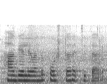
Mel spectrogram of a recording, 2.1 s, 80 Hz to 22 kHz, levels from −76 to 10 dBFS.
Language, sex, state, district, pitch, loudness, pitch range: Kannada, female, Karnataka, Bidar, 205 Hz, -14 LUFS, 195-205 Hz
